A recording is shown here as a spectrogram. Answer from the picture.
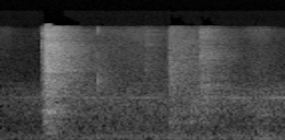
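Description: Movement noise of a person settling on a fabric sofa: a sudden creak and rustle about a third of a second in that fades quickly, followed by fainter rustles.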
